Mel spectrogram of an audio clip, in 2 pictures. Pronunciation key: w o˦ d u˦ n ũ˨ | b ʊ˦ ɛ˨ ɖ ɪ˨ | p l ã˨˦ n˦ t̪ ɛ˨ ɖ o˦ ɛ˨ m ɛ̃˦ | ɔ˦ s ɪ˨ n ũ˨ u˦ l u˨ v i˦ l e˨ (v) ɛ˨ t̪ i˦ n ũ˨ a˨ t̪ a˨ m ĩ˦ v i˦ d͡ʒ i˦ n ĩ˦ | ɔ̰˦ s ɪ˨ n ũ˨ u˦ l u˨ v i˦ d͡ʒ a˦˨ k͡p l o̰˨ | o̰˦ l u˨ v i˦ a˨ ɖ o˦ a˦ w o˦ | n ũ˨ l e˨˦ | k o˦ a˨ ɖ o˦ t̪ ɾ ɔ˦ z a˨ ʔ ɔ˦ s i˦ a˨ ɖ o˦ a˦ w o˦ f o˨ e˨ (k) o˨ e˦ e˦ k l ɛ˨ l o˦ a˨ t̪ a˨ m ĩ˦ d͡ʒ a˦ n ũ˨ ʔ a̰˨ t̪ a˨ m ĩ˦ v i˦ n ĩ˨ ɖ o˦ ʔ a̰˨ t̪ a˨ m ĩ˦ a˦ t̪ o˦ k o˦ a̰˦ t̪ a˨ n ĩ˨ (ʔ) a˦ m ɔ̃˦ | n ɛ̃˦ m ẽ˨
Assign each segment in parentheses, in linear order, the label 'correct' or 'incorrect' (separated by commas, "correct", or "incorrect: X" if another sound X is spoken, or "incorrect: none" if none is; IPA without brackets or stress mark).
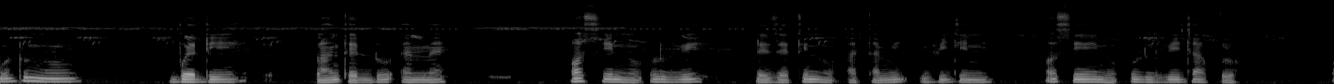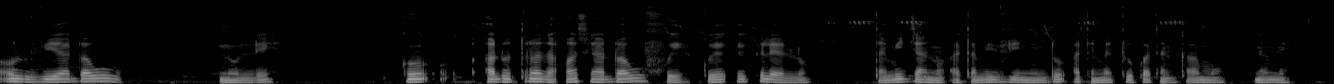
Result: incorrect: z, correct, incorrect: k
